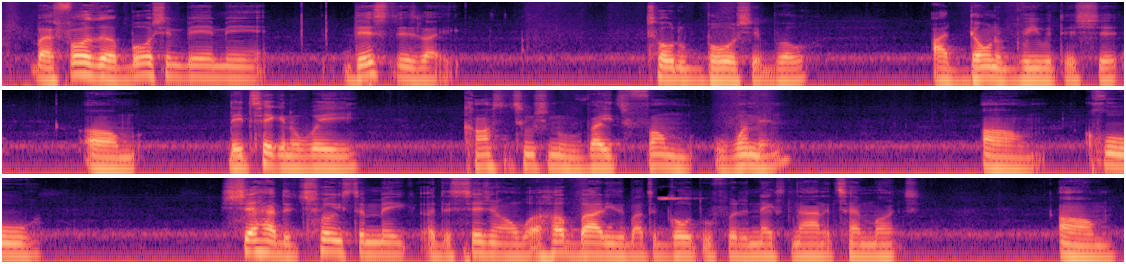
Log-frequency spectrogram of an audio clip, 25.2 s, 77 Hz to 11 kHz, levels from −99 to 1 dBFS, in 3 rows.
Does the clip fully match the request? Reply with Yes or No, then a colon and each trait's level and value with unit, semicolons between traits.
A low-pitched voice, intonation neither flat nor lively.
No: low, 115 Hz; narrow, 1.9 semitones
